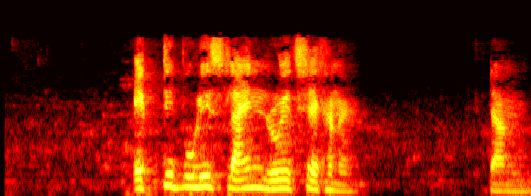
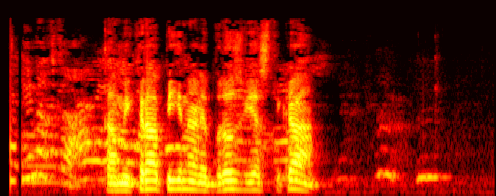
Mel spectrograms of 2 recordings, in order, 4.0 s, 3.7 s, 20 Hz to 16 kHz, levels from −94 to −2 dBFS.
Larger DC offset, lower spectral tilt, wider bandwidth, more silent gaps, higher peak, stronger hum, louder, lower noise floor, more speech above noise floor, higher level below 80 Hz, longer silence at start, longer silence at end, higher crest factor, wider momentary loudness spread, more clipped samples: neither; second, -3.5 dB/octave vs -5 dB/octave; second, 8.2 kHz vs 11 kHz; neither; about the same, -2 dBFS vs 0 dBFS; neither; about the same, -18 LUFS vs -20 LUFS; first, -64 dBFS vs -44 dBFS; first, 45 dB vs 24 dB; first, -54 dBFS vs -70 dBFS; first, 1 s vs 0.05 s; second, 0 s vs 0.45 s; about the same, 20 dB vs 22 dB; second, 10 LU vs 23 LU; neither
